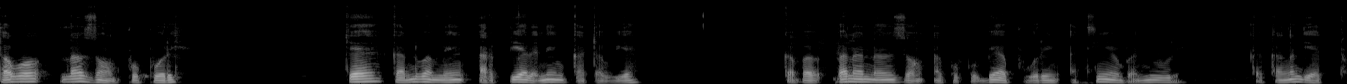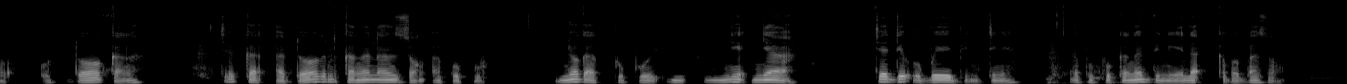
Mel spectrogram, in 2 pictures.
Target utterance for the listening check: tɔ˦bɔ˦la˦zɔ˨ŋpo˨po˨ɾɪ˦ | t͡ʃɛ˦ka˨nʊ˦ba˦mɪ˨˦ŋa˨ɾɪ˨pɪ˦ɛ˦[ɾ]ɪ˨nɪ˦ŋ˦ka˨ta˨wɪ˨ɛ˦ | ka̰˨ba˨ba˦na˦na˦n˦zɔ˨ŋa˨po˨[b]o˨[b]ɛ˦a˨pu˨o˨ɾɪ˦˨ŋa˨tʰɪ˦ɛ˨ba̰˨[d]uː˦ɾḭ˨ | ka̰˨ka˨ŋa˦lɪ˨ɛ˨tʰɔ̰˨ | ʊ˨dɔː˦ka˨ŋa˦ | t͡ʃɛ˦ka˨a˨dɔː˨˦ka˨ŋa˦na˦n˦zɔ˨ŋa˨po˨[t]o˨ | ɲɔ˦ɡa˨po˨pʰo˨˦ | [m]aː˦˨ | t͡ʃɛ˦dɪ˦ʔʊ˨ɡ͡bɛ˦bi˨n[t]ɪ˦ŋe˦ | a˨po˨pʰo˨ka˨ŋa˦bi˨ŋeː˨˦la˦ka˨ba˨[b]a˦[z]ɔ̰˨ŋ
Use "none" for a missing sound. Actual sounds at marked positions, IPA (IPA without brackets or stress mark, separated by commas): l, p, b, n, p, ɲ, t, b, z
